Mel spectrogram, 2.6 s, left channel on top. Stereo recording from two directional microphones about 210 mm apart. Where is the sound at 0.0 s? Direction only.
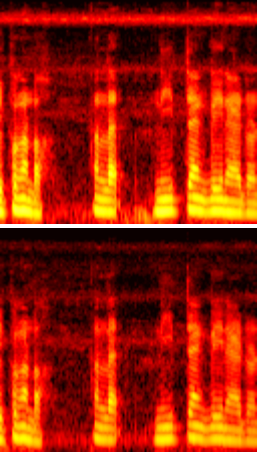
25° left (ahead or behind).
